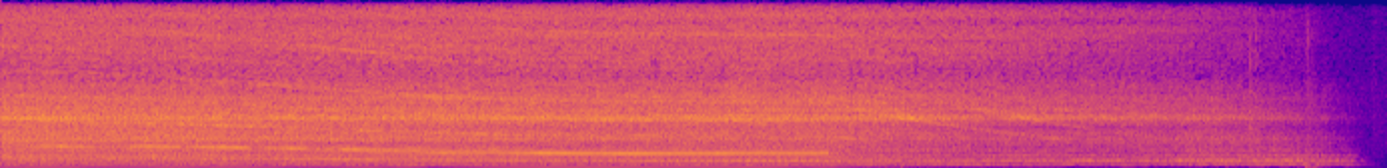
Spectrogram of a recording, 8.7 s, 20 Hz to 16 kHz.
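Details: Zelmer 01A vacuum cleaner (1973), type 34 motor removed from housing, bench run at low voltage via regulator: smooth, steady whir without rubbing or rattle, pitch sagging evenly then winding down quietly; motor healthy.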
